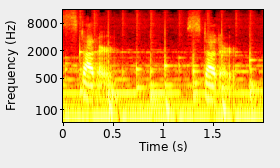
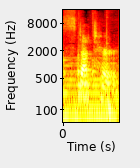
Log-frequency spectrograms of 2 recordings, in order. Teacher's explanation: Sounds more like a D, not a T.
